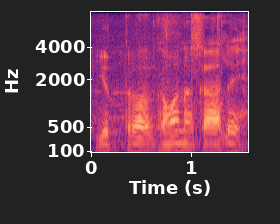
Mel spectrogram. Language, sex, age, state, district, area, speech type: Sanskrit, male, 30-45, Karnataka, Uttara Kannada, urban, spontaneous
